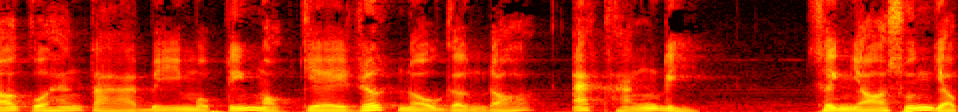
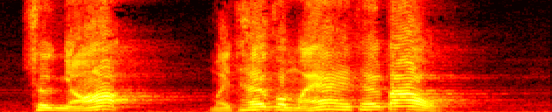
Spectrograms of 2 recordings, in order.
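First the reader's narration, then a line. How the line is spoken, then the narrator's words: Trembling, shouting. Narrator (Vietnamese): Chính Thuộc vẫn run người quát to lên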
